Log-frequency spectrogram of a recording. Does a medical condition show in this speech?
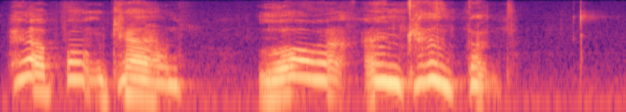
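Yes: cerebral palsy; a little difficult.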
